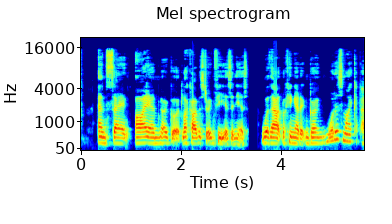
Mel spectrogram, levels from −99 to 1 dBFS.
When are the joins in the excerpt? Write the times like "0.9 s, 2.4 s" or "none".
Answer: 3.4 s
